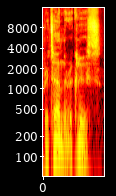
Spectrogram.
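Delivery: ordinary delivery, nothing marked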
